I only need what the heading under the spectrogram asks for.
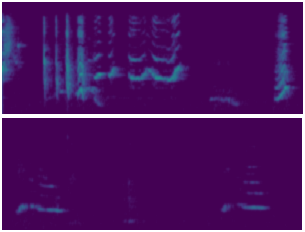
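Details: Talking Alexandrine parakeet opens with a dense rapid string of clicky, speech-like syllables and a wavering harmonic phrase, followed by softer isolated words and a few drawn-out mimicked tones separated by silences.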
